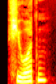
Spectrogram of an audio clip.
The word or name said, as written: fjorten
